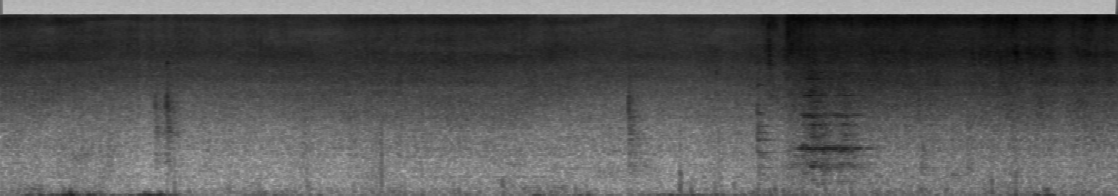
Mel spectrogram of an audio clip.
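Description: Shrimp sizzling in hot oil in a stainless steel wok, a steady frying hiss, with low knocks of a wooden spatula stirring them in the first couple of seconds.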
